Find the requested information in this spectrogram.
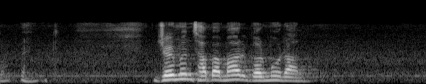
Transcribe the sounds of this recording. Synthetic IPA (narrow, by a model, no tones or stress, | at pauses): d͡zʌrmʌnt͡sʰapamarɡʌrmoɾan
